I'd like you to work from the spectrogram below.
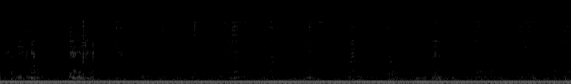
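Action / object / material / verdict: scrape / non-woven fabric face mask / non-woven fabric / none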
